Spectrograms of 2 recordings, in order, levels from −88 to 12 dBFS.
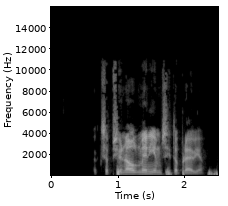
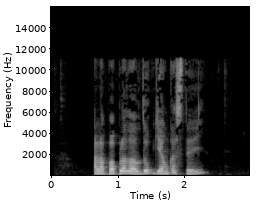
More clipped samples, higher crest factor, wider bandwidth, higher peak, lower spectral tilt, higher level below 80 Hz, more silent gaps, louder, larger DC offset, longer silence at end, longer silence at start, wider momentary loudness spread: neither; about the same, 22 dB vs 18 dB; about the same, 11.5 kHz vs 11.5 kHz; about the same, -6 dBFS vs -4 dBFS; second, -3.5 dB/octave vs -5 dB/octave; second, -62 dBFS vs -52 dBFS; neither; second, -25 LUFS vs -21 LUFS; neither; second, 0 s vs 0.65 s; about the same, 0.75 s vs 0.65 s; about the same, 12 LU vs 10 LU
